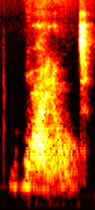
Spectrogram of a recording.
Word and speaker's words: wild: It has a long vowel sound, like in the word wild. The I-L-D says ild, or long I, instead of short.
